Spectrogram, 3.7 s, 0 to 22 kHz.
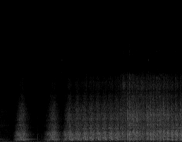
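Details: BMW E28 M535i six-cylinder first start after long sitting, crank position sensor plug reconnected: two coughs then uneven sputtering on brake cleaner/starting fluid, dies from fuel starvation; injectors found cruddy.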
